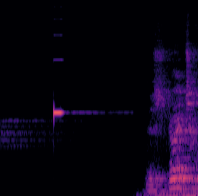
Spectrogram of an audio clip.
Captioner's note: cute Sound Effect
